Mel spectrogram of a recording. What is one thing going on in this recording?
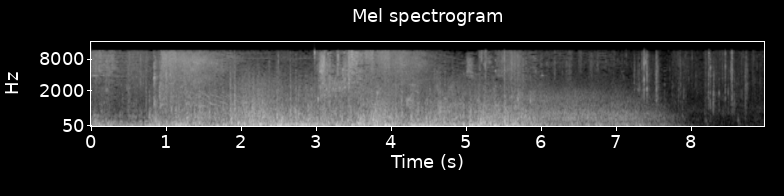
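A large fire roars loudly nearby.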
